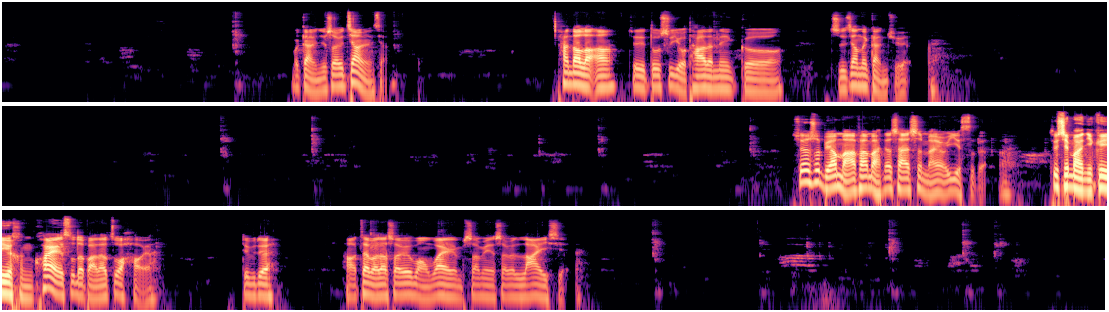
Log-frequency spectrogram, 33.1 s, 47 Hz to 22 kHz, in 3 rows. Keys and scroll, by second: 2.2 space, 3.8 space, 6.5 space, 7.0 space, 13.1 space, 14.0 space, 16.9 space, 18.4 space, 22.6 space, 25.2 ctrl+z, 25.7 space, 26.3 space, 28.5 space, 30.6 ctrl+z, 30.8 space, 31.6 space, 31.9 ctrl+z.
